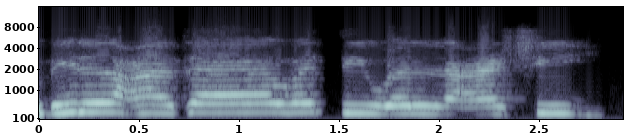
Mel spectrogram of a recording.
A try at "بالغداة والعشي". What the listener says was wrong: Bil ra, not ra. Rain is heavy, and also this is not radawati. This is actually radati. The wow here, it is silent. It is like an alif. Bil radati.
